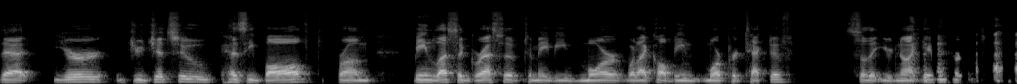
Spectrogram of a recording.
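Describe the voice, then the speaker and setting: Against a quiet background, a man with an American accent and a fairly low pitch talks at a fairly slow pace in a normal speaking voice. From Southern California. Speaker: interviewer and author. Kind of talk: interview.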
